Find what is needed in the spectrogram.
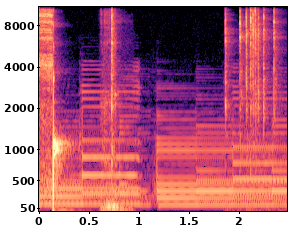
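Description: Quiet intro jingle with held synth-like notes, punctuated by a sharp pop just after the start and a soft low thud about three-quarters of a second in. These are the sound effects of an animated logo reveal.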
